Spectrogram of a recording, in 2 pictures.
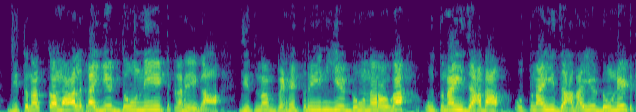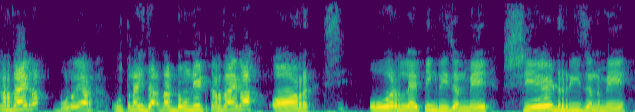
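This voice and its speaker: A male chemistry teacher giving an online exam-prep lecture with lots of energy, repeating phrases and prodding his students to answer. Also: high-pitched. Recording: slightly dull lo-fi recording.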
